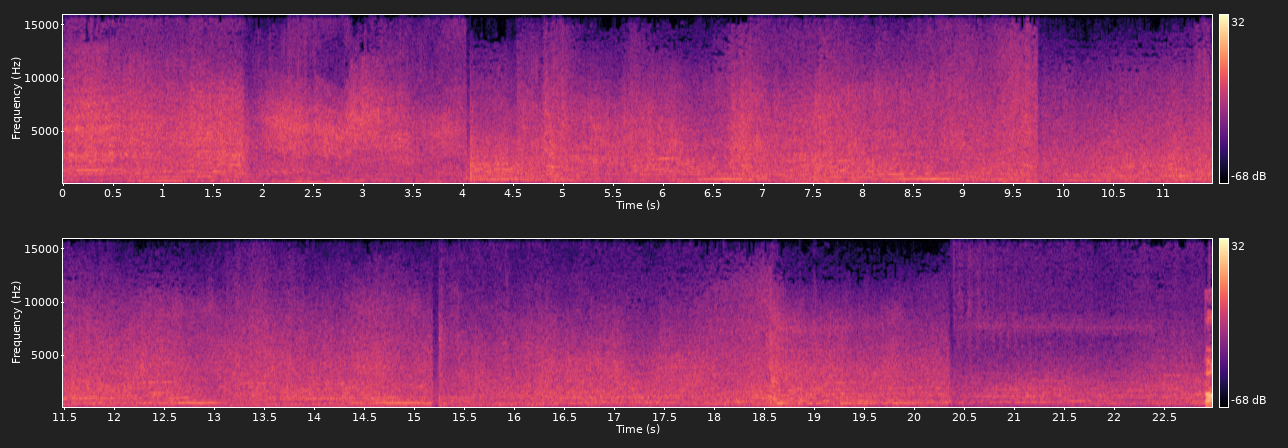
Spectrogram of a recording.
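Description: Race cars driven by bots in a video game roar past one after another, engines whining up and down through gear changes in overlapping, continuous loud waves of sound.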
